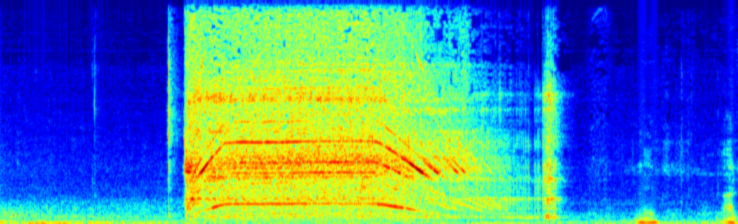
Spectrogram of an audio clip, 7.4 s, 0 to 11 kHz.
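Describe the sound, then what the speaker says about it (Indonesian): A DeWalt DWE 4118 variable-speed angle grinder spins up with a sharp click, runs at a steady high whine for about three seconds, then winds down, followed by a few faint knocks and handling sounds in a quiet room. "Ini bearingnya jauh lebih rapat bearingnya ini, makanya tidak terlalu berisik ini gerinda ini."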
